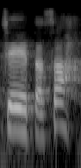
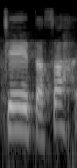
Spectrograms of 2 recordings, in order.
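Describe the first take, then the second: Both takes have the same delivery.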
